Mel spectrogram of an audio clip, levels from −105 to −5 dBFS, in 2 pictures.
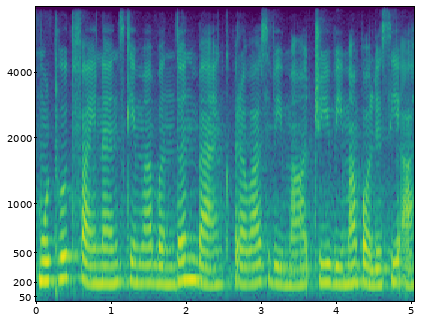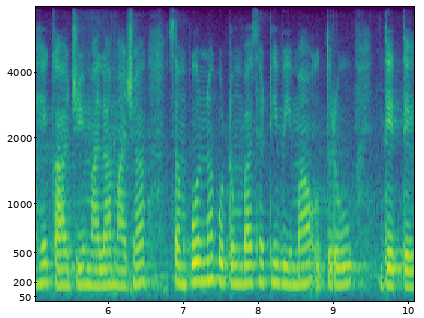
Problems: none marked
